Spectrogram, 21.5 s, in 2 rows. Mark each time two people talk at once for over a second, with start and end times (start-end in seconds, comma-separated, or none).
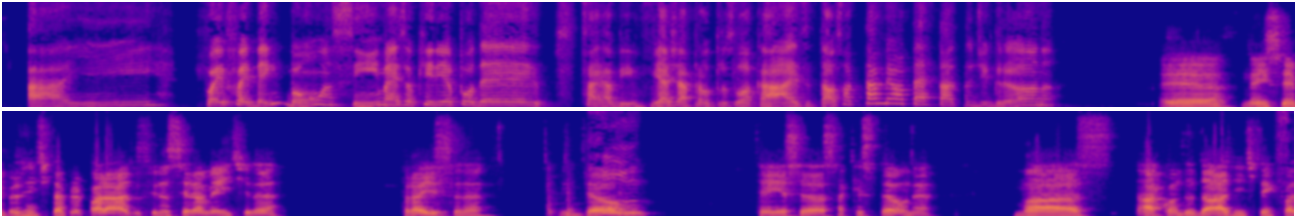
none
